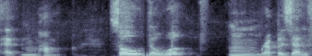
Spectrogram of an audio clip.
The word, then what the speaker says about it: Wu Xing: It pronounced at Wu Xing.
